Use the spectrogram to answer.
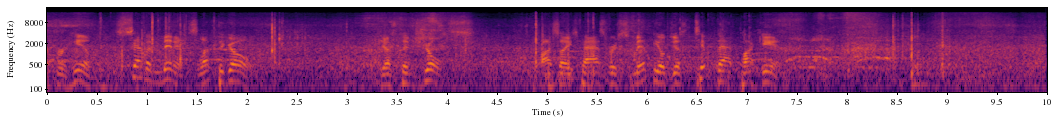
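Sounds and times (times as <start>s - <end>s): arena crowd noise: 0.0s - 9.3s
stick striking puck: 0.7s - 3.2s, 4.2s - 5.2s, 8.4s - 9.2s.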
